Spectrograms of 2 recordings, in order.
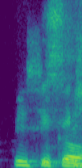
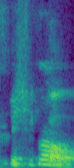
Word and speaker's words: physical: Yang kedua, yang sebelah psychosocial adalah Physical. Coba. Physical. PH itu jadi F. PH jadi F.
